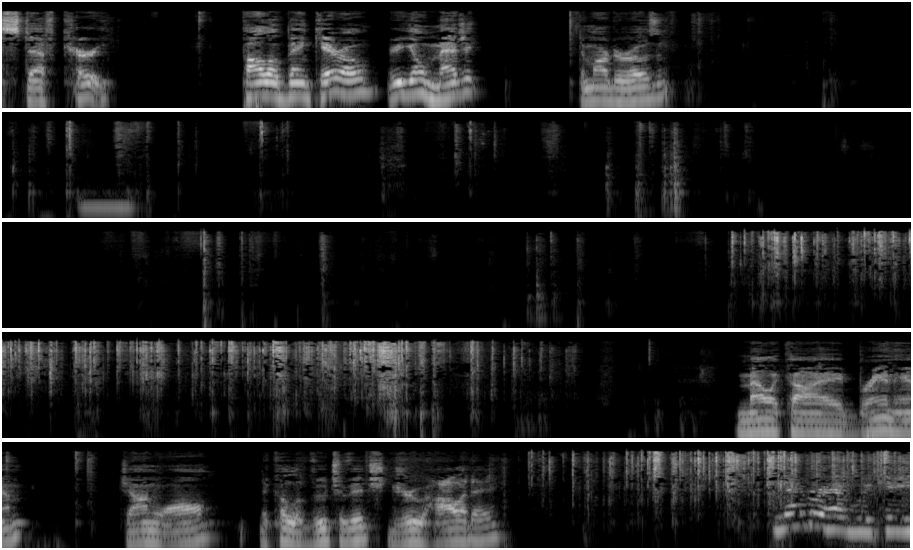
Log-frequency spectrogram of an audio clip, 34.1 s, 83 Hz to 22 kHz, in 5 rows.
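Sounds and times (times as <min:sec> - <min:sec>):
cards clicking and rustling: 0:18.8 - 0:24.8, 0:31.0 - 0:34.0
foil pack tearing: 0:19.1 - 0:24.5, 0:31.2 - 0:34.0.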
